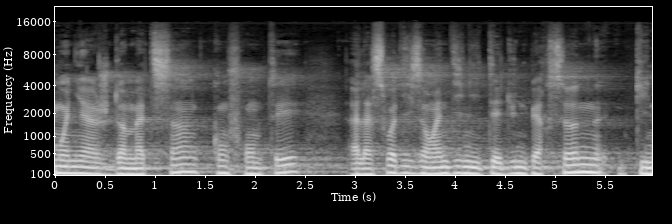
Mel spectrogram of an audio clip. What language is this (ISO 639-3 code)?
fra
